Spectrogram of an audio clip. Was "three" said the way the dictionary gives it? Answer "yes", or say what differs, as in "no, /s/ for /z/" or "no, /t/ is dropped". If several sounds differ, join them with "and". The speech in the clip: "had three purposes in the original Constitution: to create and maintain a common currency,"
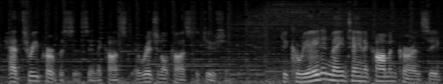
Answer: yes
